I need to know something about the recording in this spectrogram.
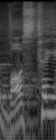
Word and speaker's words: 머스탱: 냐 바로 f 51 무스탕 전투기 줘 원래 머스탱 이라고 해야 되는데 저는 왠지 무스탕 이라고 발음하고 싶어요 이게 멋있어 미스터 이게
